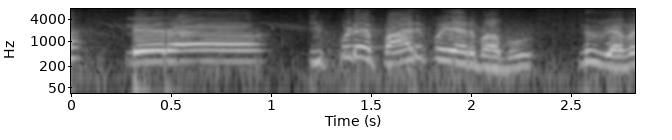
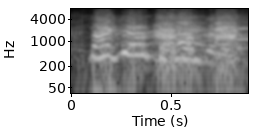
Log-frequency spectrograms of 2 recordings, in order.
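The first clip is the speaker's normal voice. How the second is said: higher, frantic protest rising at the end; panicked denial; 4 semitones higher than usual. Acted. Disowning the house as police loom, panicked denial. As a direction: wail the denial in alarm.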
